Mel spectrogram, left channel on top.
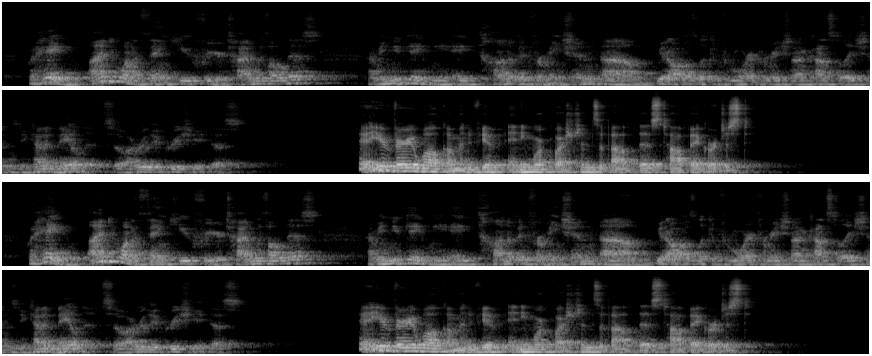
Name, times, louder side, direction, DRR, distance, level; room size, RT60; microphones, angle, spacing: voice 1, 0.3-11.1, right 1 dB, 55° right, -2 dB, 0.4 m, -31 dB
voice 2, 12.2-16.2, left 2 dB, 15° left, 4 dB, 0.3 m, -23 dB
2.7 x 2.3 x 2.7 m, 0.83 s
head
